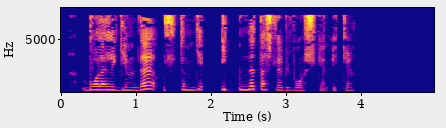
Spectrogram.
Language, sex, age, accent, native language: Uzbek, female, 12-17, Namangan, Uzbek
